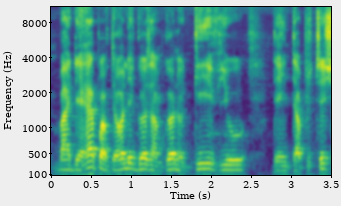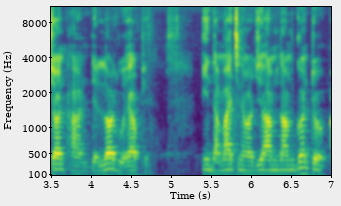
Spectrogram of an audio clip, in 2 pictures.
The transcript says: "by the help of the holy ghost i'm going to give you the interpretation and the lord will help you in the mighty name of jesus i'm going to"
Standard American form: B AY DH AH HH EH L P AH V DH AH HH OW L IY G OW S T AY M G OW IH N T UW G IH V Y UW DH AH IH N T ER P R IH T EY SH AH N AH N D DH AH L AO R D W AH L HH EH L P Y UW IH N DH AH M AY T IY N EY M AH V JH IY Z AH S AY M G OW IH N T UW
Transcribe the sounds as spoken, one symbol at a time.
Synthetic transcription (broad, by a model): B AY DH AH HH EH L P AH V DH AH HH OW L IY G OW S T AY M G OW IH N T UW G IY V Y UW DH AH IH N T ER P R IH T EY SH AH N AH N D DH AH L AO D W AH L HH EH L P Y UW IH N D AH M AY T IY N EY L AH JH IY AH AY M G OW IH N T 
